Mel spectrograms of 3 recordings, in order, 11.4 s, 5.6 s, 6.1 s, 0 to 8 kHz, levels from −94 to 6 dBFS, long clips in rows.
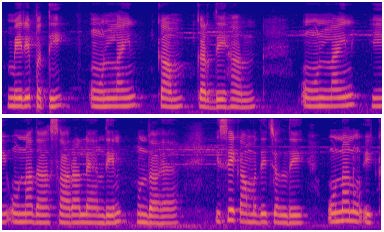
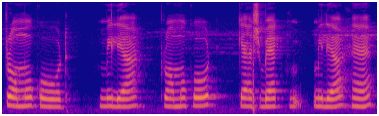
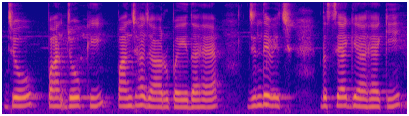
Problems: none marked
